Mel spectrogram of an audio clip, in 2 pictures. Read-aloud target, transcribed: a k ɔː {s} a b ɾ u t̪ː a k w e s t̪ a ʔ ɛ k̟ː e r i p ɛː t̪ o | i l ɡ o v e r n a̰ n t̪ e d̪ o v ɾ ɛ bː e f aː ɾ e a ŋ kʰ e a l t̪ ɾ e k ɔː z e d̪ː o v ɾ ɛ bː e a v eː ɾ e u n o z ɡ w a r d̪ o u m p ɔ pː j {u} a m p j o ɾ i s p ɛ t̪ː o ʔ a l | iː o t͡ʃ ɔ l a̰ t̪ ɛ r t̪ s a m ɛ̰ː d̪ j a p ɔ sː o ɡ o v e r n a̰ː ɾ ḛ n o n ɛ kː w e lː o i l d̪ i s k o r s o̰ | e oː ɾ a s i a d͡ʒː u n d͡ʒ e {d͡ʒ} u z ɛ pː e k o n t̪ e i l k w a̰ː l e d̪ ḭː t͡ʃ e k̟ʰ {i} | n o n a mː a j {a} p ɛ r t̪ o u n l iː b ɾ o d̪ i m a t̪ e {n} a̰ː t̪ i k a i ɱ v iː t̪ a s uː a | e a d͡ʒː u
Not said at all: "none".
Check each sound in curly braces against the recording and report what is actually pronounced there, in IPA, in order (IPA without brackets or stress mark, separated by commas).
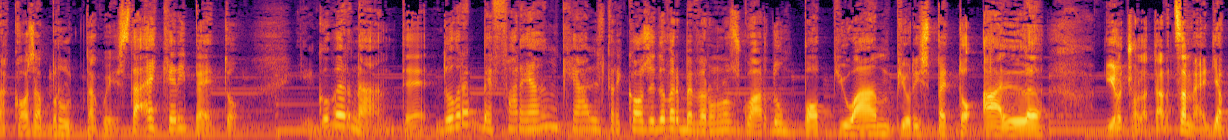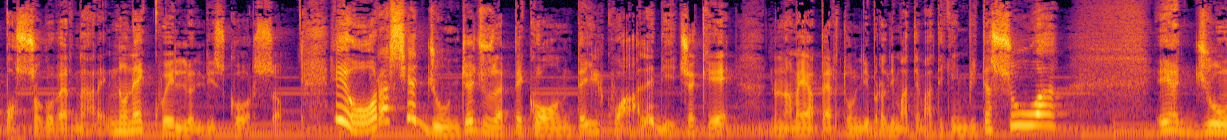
z, u, d͡ʒ, e, a, m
